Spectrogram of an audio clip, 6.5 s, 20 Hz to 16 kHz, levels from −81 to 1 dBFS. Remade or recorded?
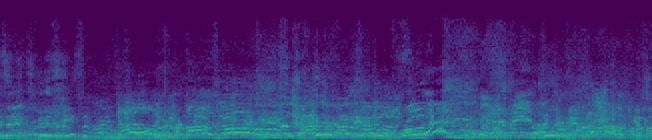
remade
